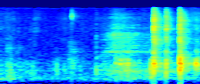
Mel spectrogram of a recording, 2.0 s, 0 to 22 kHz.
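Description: Quiet for about a second, then a few light clicks near the end as hands handle a metal Sig Sauer 1911 CO2 airsoft pistol.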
